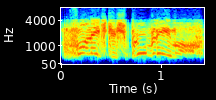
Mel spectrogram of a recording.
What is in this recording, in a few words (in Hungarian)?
aircraft damaged mood med, hun; War Thunder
